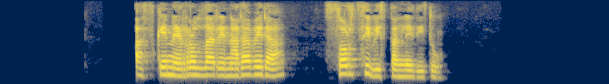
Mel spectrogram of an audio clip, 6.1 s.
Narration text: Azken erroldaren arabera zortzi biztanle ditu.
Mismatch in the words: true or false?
false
